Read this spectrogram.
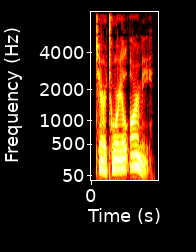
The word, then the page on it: territorial army: American English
